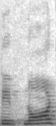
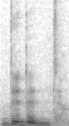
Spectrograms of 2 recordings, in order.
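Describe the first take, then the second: First: It is said drawn out as two full words. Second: It is said shortened into one contracted word. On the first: "വലിച്ചങ്ങോട്ട് നീട്ടി പറയുന്നതിന് പകരം" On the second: "ചുരുക്കി പറയാറുണ്ട്"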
